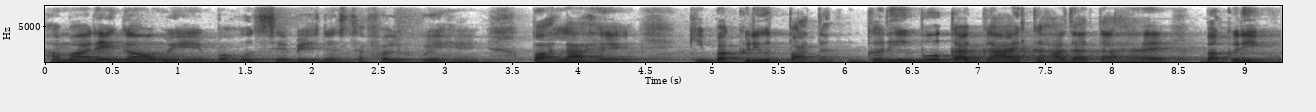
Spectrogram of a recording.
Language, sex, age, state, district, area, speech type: Hindi, male, 18-30, Bihar, Samastipur, rural, spontaneous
